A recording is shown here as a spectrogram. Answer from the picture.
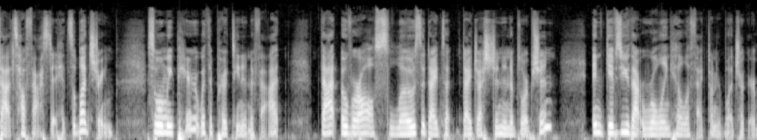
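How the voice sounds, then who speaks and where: A woman with an American accent and a normal speaking voice, medium pitch, ordinary pitch variation, moderate pace, and a dry, close sound with no echo. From US South, coastal southern Alabama. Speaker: dietitian and podcast host. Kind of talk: solo educational podcast talk.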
